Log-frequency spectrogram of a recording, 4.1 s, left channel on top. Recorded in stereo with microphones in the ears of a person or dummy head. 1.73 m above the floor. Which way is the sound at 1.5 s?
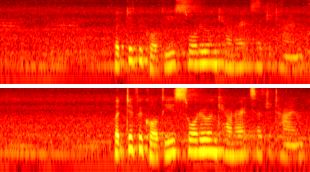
50° right (ahead or behind).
